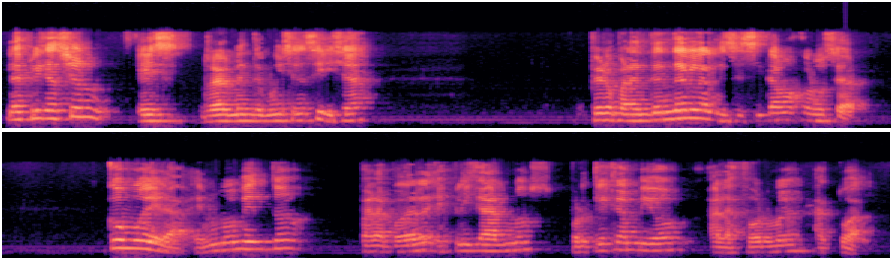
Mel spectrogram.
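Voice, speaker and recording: A man with a Rioplatense accent lectures in a slow, patient way, pausing to check that his students follow. His voice sits in an echoey room and the recording sounds a little dull. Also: a little high. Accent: Rioplatense Spanish. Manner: explanatory, checks in with frequent "¿sí?". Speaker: university lecturer.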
